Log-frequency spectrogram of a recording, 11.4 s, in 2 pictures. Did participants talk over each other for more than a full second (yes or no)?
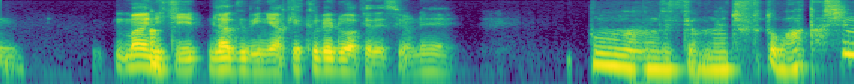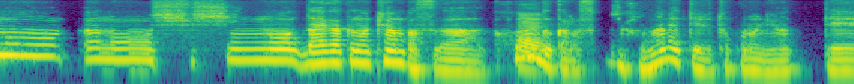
no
